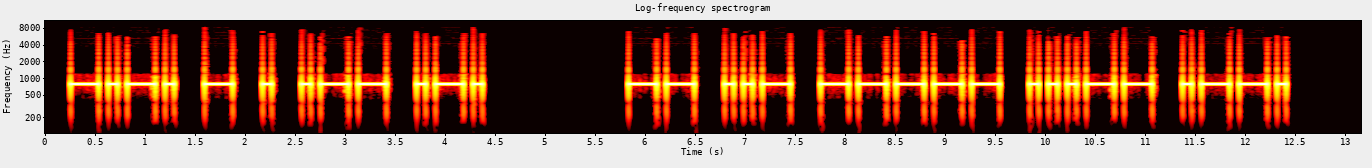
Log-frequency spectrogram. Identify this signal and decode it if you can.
Morse code, heard as a keyed tone, about 13 wpm, 800 Hz. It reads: CTEWR MU03P
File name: LEZIONI / 6 PKX0 / 6 PKX0 12wpm 2231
